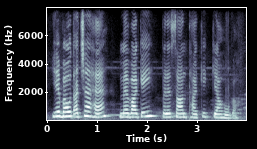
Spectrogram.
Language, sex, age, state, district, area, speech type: Urdu, female, 18-30, Bihar, Khagaria, rural, read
